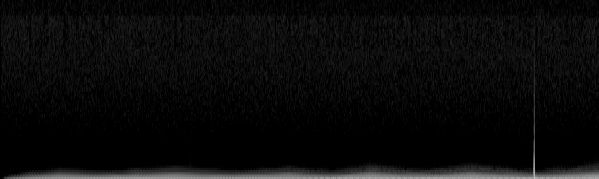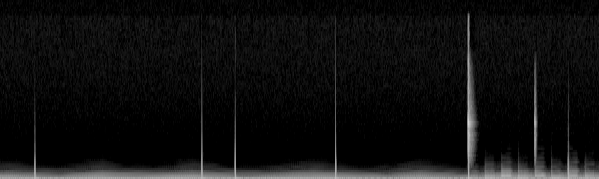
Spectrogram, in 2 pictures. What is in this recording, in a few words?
gentle transformer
